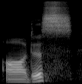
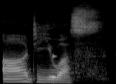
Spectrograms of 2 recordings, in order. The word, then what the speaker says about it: arduous: we say this word it's not artists it is arduous it is ah do you us please repeat after me arduous next example is he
